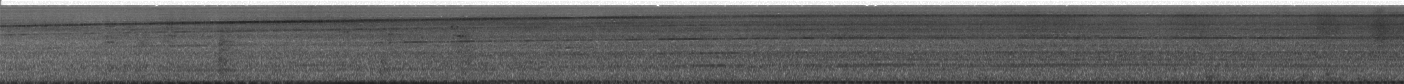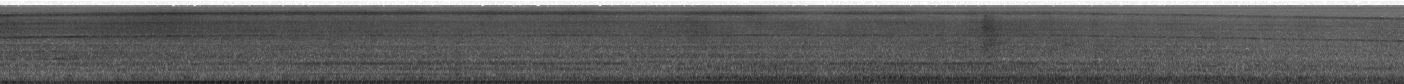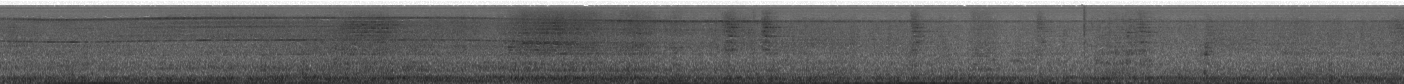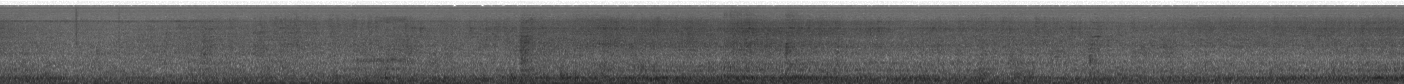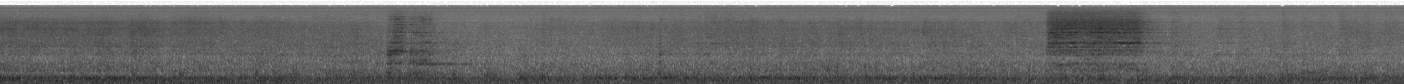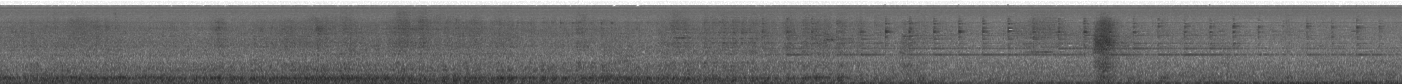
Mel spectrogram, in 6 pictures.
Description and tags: Diesel Locomotive cranking it up in the Oakland Rail Yards.
locomotive, Train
